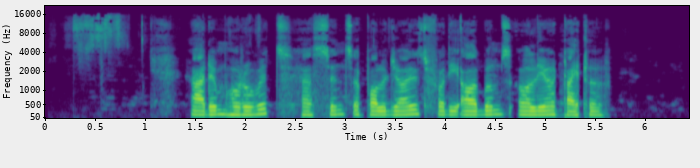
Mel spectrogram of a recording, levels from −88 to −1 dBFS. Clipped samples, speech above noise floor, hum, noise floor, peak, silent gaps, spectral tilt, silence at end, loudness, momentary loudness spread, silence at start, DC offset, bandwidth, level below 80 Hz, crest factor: under 0.1%; 48 dB; none; -66 dBFS; -2 dBFS; none; -6 dB/octave; 0.8 s; -19 LUFS; 16 LU; 0.25 s; under 0.1%; 16 kHz; -56 dBFS; 18 dB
